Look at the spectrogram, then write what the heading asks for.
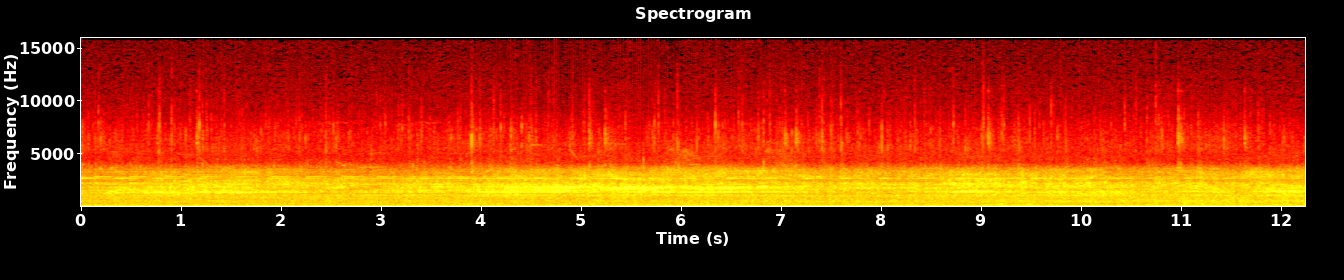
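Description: VIA Rail passenger train running slowly away, giving a steady low rumble under a wavering high-pitched whine.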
